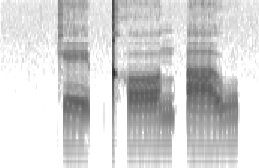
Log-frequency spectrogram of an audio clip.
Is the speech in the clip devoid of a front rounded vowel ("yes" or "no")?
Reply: yes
